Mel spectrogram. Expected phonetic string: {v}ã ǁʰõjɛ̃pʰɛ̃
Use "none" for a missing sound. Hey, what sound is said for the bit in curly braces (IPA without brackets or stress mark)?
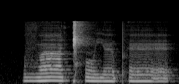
v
